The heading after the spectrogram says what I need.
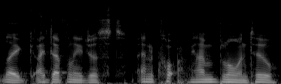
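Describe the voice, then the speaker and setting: A man's voice: lowish voice, steady tone, fast talker, a little mellow, no echo, clean studio sound. A man in his thirties with an accent halfway between west of Ireland and American, chatting casually on a podcast. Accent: blend of west of Ireland and American. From United States and west of Ireland. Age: 30s. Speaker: podcast host. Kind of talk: casual chat.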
